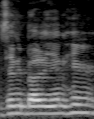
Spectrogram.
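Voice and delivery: loud, high-pitched calling out.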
